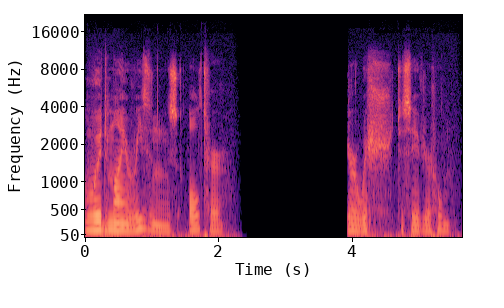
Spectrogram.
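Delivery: slow, soft, hushed, pointed near-whisper.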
